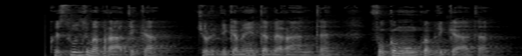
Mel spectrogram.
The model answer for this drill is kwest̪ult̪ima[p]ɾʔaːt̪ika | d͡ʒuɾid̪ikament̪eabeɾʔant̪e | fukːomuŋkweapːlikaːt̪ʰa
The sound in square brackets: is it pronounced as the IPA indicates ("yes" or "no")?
yes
